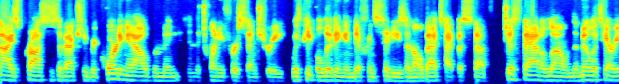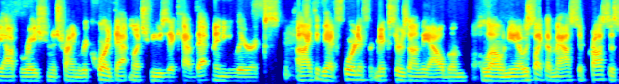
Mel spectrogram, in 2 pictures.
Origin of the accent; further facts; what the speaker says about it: Chicago, Illinois, United States; growing up in Chicago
